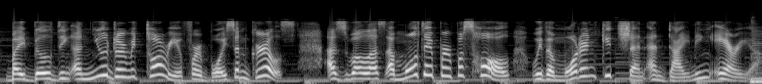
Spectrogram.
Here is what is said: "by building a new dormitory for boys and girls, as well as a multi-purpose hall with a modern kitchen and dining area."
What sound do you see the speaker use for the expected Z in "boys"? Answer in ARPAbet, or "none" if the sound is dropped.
S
